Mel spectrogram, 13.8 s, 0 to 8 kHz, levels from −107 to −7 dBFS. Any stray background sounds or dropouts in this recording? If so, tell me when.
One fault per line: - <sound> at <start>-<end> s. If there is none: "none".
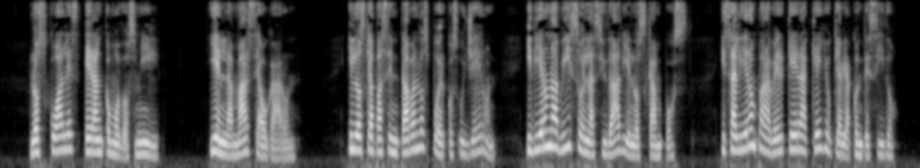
none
